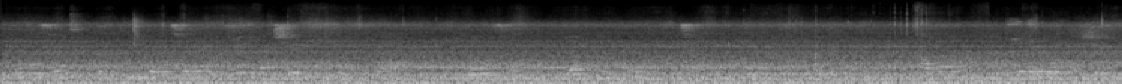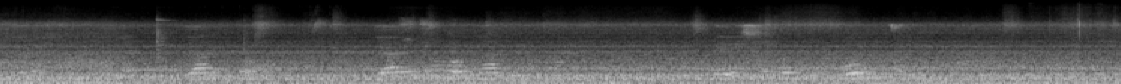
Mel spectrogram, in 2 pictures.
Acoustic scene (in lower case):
subway train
